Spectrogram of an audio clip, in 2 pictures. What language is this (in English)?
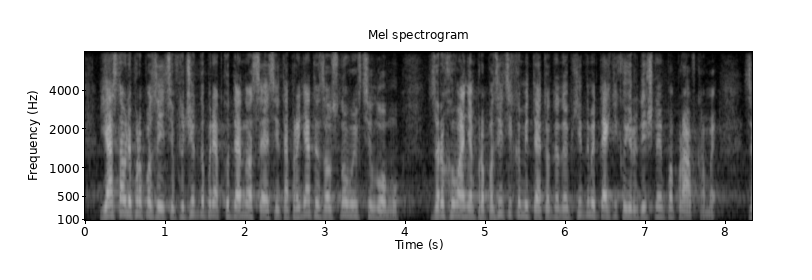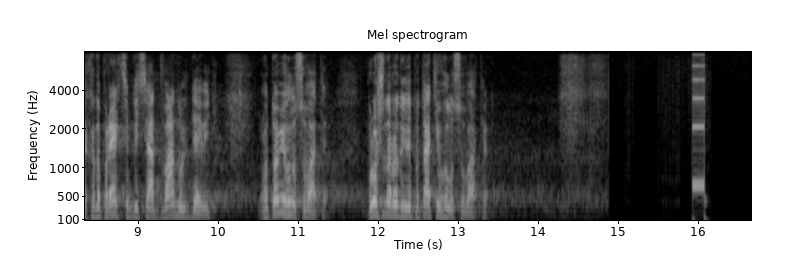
Ukrainian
